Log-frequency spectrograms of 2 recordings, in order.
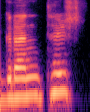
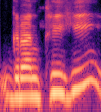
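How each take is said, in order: First: The word ends in an sh sound. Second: The word ends in an echoed h-i sound. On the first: The word is joined to the next word. "these words are combined here" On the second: The word stands alone. "when it's not combined"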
